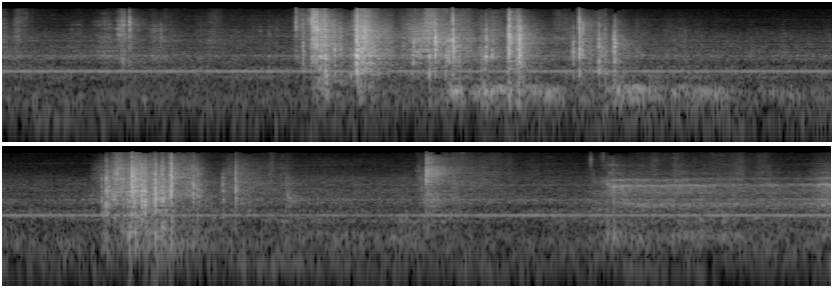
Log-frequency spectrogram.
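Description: Clear plastic protective film being peeled off a hard plastic charging case, crinkling and crackling in a few short bursts: a longer run in the first half and a shorter one about five seconds in.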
